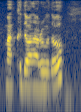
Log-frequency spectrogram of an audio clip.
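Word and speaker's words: Makudonarudo (マクドナルド): So I wanted to create my version of the McDonald's, which they would call it Makudonarudo. That's how they pronounce it.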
